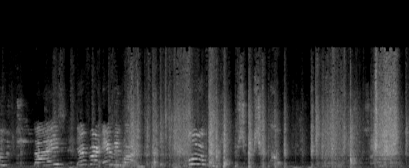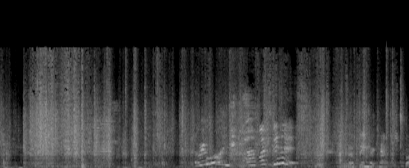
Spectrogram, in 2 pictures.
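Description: Wrapping paper being torn and crinkled off a present, a crackling, rustling stretch in the middle, with children's voices before and after it.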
